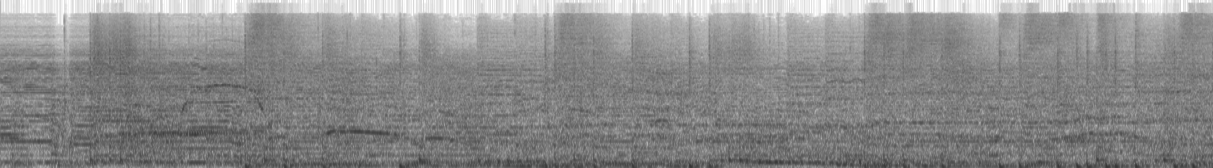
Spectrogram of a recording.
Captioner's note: crowd cheering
